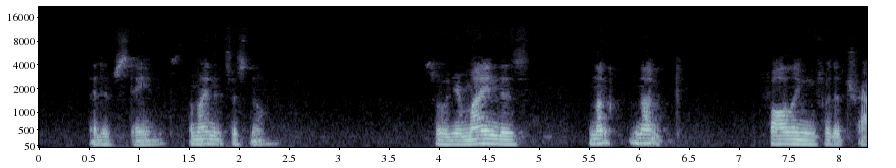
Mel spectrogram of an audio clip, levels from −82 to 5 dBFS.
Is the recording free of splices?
yes; 0 cuts

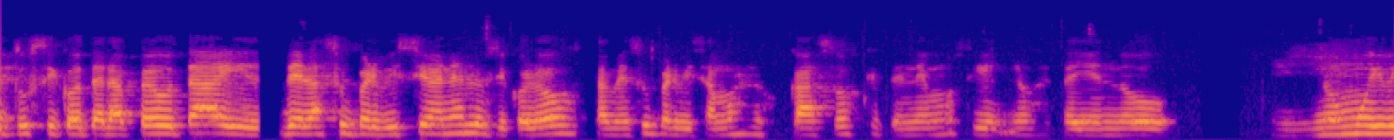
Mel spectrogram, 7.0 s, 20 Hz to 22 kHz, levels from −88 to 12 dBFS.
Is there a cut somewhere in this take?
yes; 1 cut; at 1.3 s

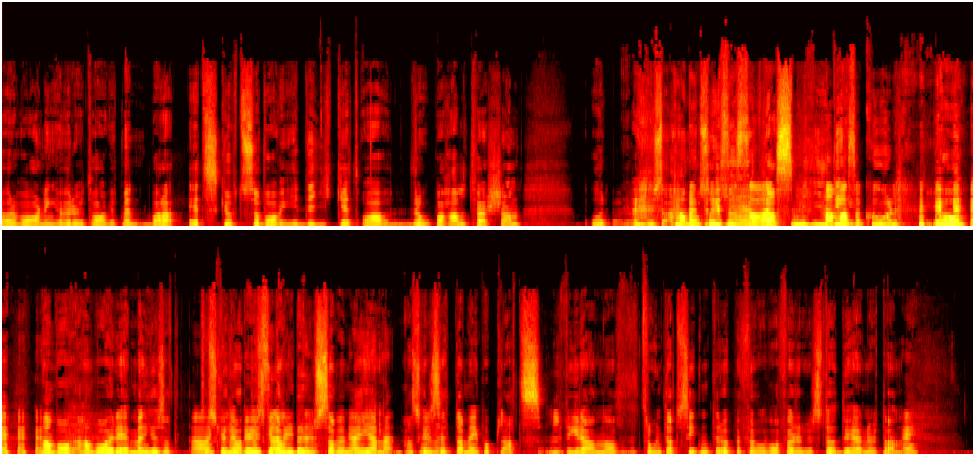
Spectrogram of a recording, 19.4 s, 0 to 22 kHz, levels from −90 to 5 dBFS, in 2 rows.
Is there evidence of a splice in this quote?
no; 0 cuts

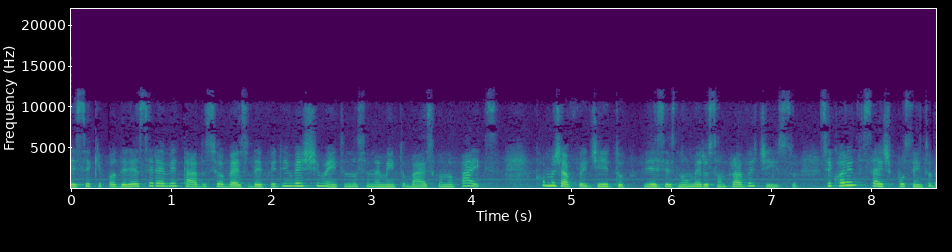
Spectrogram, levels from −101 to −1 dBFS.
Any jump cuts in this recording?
yes; 2 cuts; at 5.7 s, 7.5 s

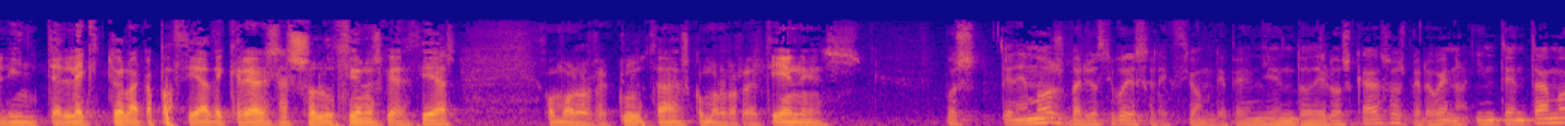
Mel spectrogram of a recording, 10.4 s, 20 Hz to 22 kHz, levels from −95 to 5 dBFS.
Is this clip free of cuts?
no; 1 cut; at 3.6 s

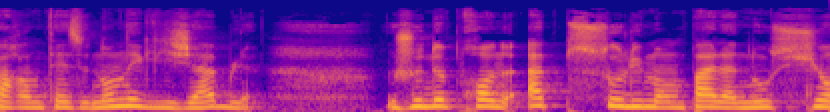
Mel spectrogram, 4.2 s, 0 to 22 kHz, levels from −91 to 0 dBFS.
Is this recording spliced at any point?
no; 0 cuts

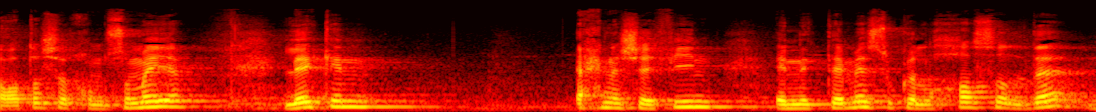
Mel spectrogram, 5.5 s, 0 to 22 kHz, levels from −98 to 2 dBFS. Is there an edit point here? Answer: no; 0 cuts

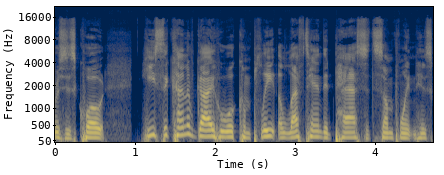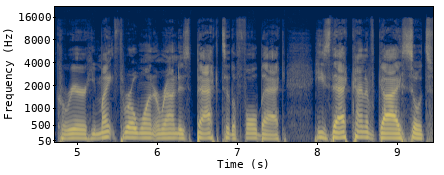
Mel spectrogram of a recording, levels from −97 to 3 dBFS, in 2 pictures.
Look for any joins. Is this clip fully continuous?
yes; 0 cuts

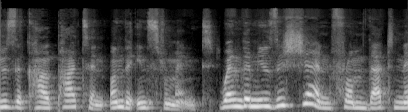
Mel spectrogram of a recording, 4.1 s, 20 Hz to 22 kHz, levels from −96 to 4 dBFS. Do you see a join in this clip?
yes; 1 cut; at 2.2 s

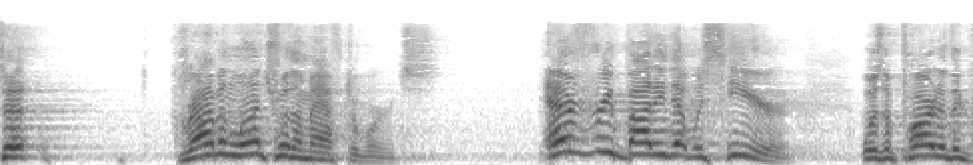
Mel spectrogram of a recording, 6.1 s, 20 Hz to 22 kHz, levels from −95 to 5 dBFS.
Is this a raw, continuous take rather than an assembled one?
no; 1 cut; at 3.4 s

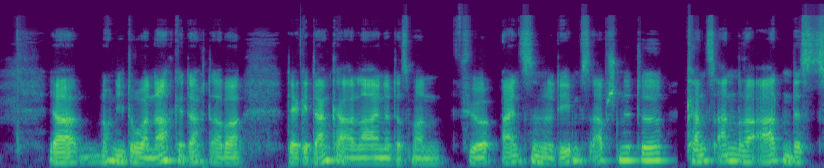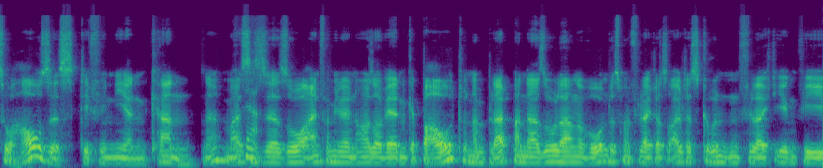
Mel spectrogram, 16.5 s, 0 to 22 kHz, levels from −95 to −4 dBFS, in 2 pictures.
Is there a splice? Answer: yes; 2 cuts; at 6.8 s, 10.3 s

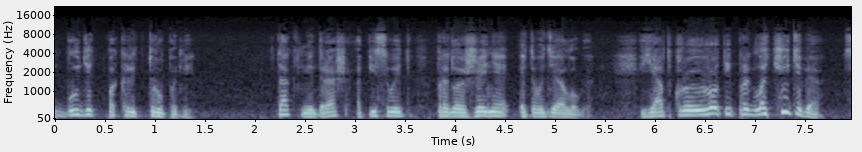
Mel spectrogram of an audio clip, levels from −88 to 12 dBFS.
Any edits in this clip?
yes; 2 cuts; at 2.2 s, 5.8 s

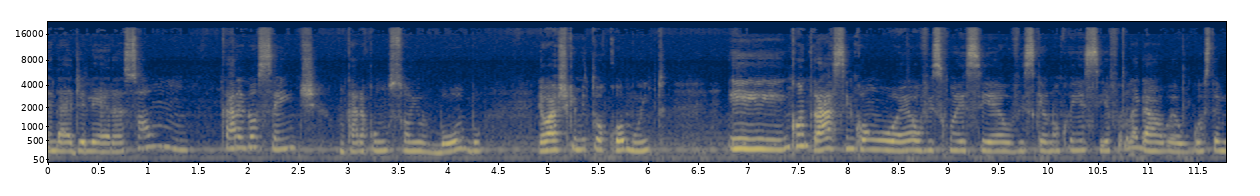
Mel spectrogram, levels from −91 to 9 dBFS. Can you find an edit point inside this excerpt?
yes; 1 cut; at 10.7 s

